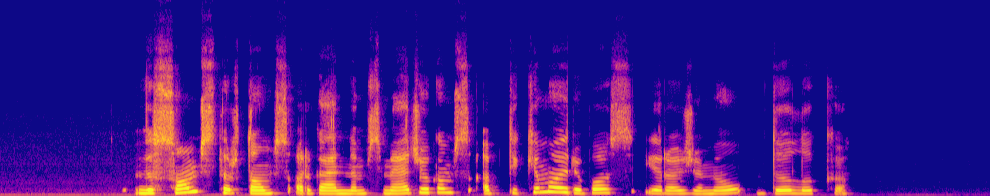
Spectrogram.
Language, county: Lithuanian, Šiauliai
